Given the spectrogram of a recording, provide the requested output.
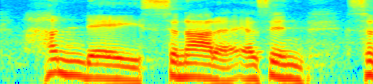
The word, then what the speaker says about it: Hyundai: this is a 2003 Hyundai Sonata hey I pronounced it correctly Hyundai Sonata as in so not a good car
